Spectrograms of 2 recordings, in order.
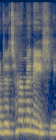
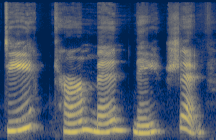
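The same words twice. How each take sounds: First: Said in the usual way. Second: "Determination" very slowly, each syllable separate. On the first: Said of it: "have your hand under your jaw". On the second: Shown as a demonstration. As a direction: break "Determination" into five drawn-out syllables. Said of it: "How many syllables are there?".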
